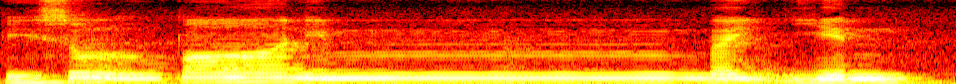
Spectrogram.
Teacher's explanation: Maka itu menandakan bahwa ayat tersebut bacaannya adalah, hukumnya adalah iklab. Jadi harus mengganti fathah tanwin, mengganti tanwin atau nun sukunnya menjadi mim.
